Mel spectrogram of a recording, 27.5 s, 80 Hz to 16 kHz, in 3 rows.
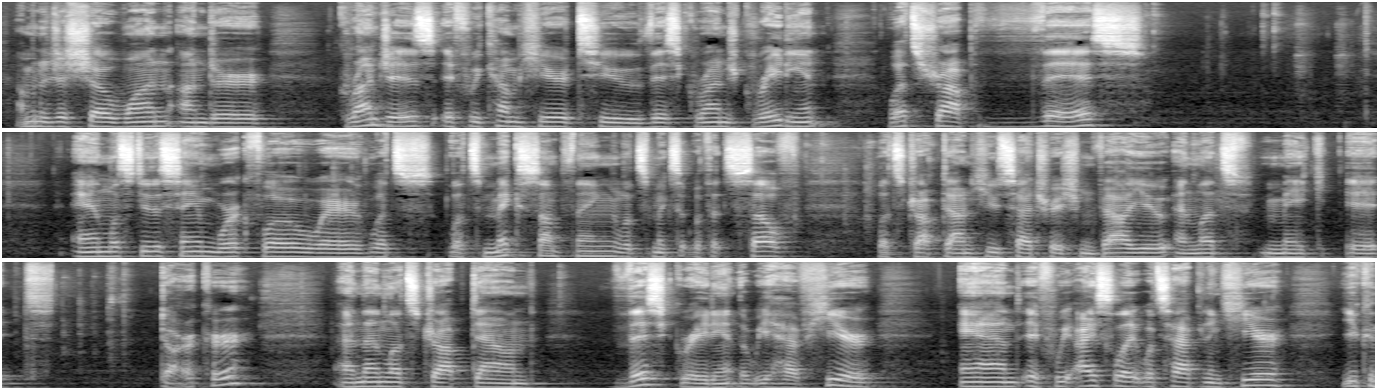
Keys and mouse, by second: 0.4-2.5 drag, 2.8-4.6 drag, 5.6 middle click, 6.2 g, 8.0 g, 9.1 middle click, 10.3 click, 11.3 shift+d, 13.2 click, 14.4 shift+a, 16.6 middle click, 17.0-19.0 drag, 20.4 middle click, 21.0 middle click, 22.0 click, 22.2-23.7 drag, 25.3 middle click, 26.2 ctrl+shift+click.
